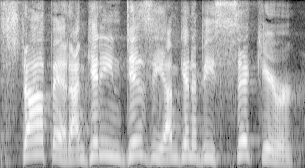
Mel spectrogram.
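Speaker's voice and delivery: high, distressed pleading; dizzy protest. Acted. Clay spinning on the wheel to its master, pleading.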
